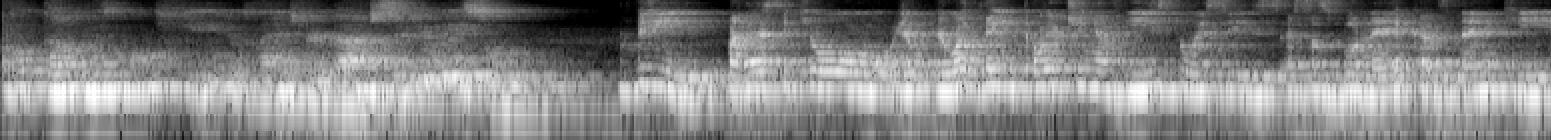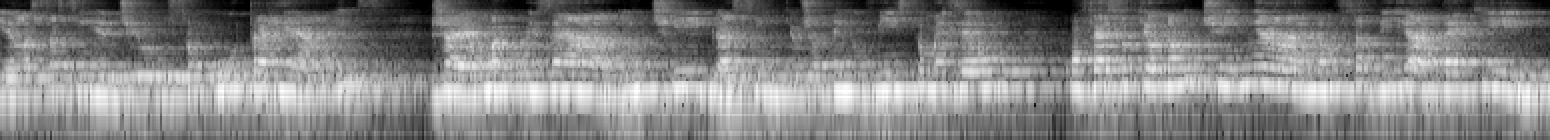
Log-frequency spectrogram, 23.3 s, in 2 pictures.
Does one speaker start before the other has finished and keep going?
No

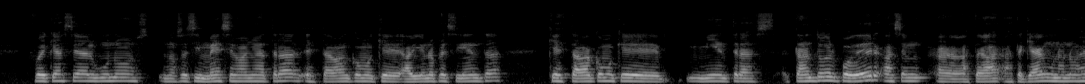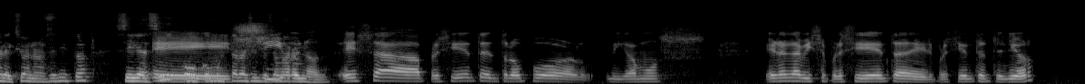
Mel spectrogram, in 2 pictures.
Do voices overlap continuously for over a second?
Yes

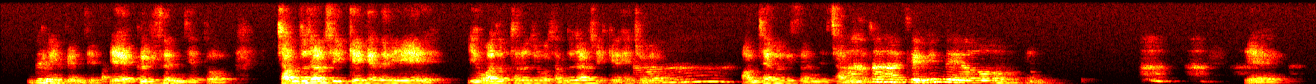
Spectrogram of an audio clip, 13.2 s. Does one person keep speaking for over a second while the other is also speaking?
No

